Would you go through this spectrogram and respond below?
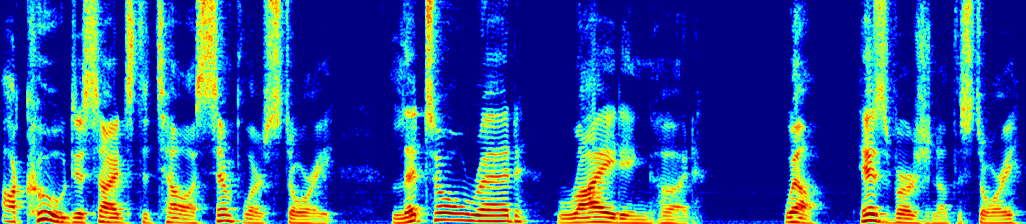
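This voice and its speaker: A man with a voice a little higher than usual narrates a scripted episode recap. He retells the story step by step as the narrator of a video essay. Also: expressive, a little slow.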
